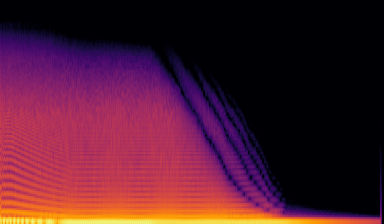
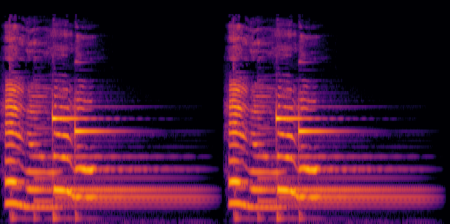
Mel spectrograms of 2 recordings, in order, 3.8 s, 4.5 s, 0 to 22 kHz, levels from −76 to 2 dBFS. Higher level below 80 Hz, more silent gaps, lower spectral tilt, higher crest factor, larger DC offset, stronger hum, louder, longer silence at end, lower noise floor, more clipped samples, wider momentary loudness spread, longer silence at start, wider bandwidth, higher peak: first, -8 dBFS vs -60 dBFS; neither; first, -7.5 dB/octave vs -2 dB/octave; second, 6 dB vs 16 dB; neither; neither; first, -10 LUFS vs -13 LUFS; about the same, 0.25 s vs 0.2 s; second, -29 dBFS vs -37 dBFS; neither; second, 11 LU vs 22 LU; about the same, 0 s vs 0 s; second, 6.4 kHz vs 17 kHz; about the same, 0 dBFS vs 0 dBFS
